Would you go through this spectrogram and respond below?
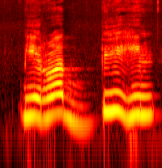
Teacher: با پہ شد ہے تو ایک دفعہ مضبوطی کے ساتھ اور ایک دفعہ جماؤ کے ساتھ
